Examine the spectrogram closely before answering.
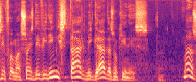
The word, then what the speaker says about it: CNIS: Se escreve S-N-I-S, C-N-I-S, mas se fala CNIS.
